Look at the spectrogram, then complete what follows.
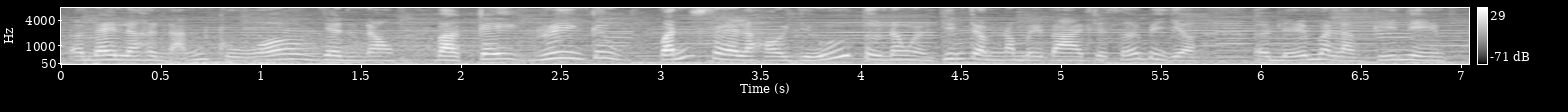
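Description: A woman's voice: fairly high pitch, fast talker, music in the background. Chatty woman host on a walking tour. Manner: chatty, many "ờ" fillers, addresses viewers as "quý vị". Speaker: travel show host. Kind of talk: walking tour narration to camera. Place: outdoors at a farm market and inside its shop.

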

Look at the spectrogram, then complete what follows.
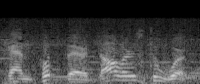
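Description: An actor with an American accent playing a polished, reassuring stockbroker in an educational cartoon, explaining in a measured mid-century film narrator style. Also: male voice, medium pitch, lively intonation, close to an everyday voice. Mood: reassuring, instructive. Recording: old film soundtrack with music behind.

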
